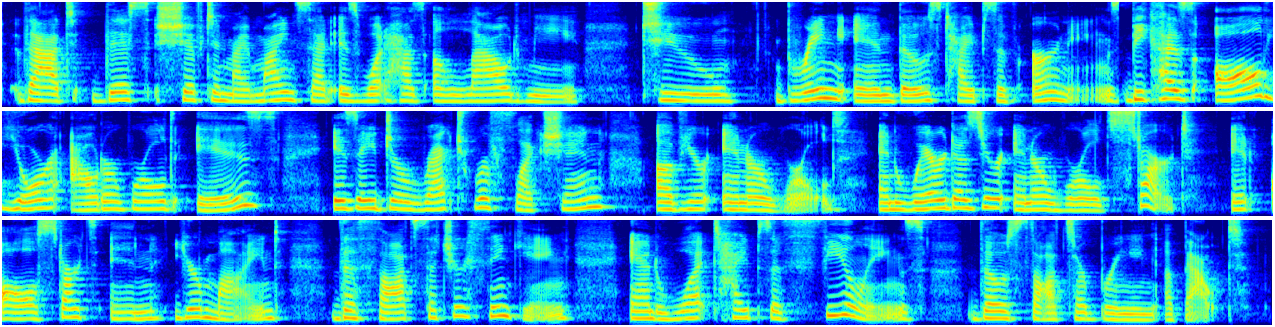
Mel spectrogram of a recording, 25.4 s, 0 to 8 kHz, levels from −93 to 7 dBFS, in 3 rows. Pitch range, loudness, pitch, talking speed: 180-225 Hz, -24 LUFS, 200 Hz, 140 wpm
